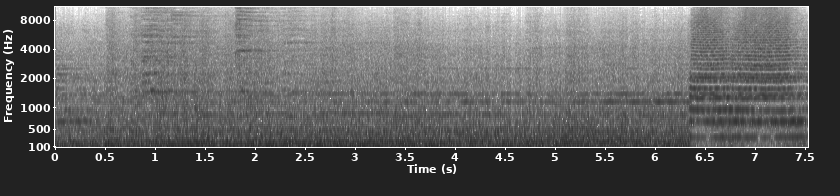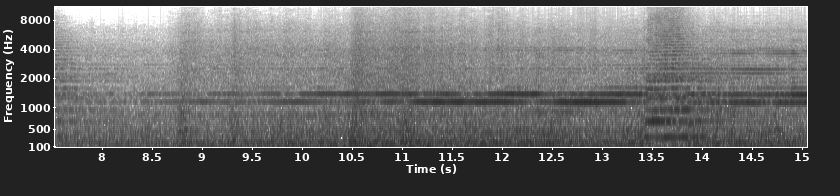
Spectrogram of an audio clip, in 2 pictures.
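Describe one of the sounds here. A locomotive rumbles along on rails.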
